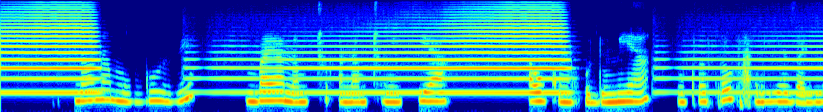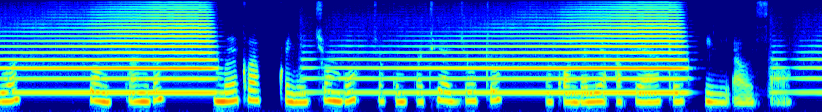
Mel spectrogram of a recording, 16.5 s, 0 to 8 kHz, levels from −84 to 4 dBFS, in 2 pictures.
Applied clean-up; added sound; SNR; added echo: none; Trumpet; -4 dB; none.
